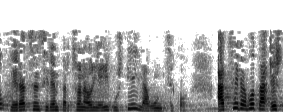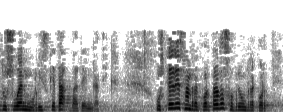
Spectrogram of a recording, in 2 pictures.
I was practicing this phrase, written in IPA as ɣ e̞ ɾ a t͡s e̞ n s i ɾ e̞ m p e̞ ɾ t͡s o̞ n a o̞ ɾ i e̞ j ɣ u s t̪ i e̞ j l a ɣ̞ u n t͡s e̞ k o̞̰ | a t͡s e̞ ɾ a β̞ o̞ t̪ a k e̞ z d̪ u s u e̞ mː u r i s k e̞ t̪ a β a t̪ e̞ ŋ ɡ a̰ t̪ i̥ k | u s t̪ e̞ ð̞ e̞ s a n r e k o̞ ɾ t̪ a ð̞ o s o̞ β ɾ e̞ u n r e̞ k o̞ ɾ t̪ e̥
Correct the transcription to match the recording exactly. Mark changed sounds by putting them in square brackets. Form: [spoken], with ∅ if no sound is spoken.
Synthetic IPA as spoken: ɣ e̞ ɾ a t͡s e̞ n s i ɾ e̞ m p e̞ ɾ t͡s o̞ n a o̞ ɾ i e̞ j ɣ u s t̪ i e̞ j l a ɣ̞ u n t͡s e̞ k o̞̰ | a t͡s e̞ ɾ a β̞ o̞ t̪ a [ʔ] e̞ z d̪ u s u e̞ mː u r i s k e̞ t̪ a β a t̪ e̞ ŋ ɡ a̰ t̪ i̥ k | u s t̪ e̞ ð̞ e̞ s a n r e k o̞ ɾ t̪ a ð̞ o s o̞ β ɾ e̞ u n r e̞ k o̞ ɾ t̪ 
